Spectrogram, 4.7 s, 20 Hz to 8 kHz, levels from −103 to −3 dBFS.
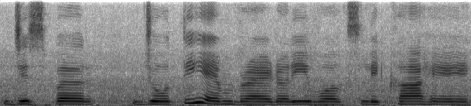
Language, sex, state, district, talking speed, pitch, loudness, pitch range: Hindi, male, Madhya Pradesh, Dhar, 90 wpm, 195 Hz, -14 LUFS, 195-200 Hz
